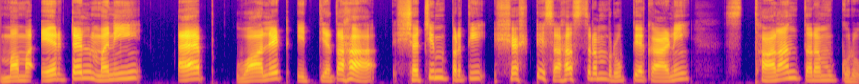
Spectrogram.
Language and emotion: Sanskrit, neutral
